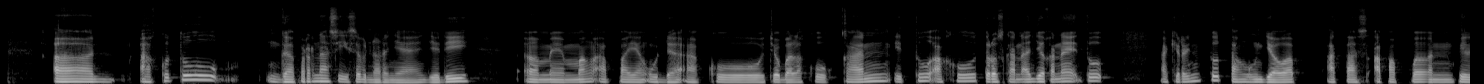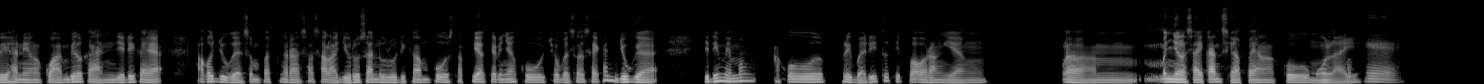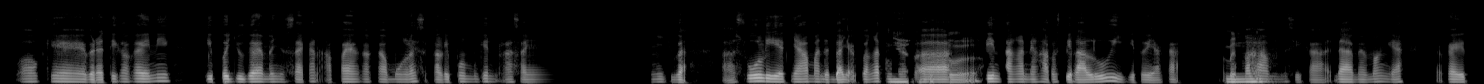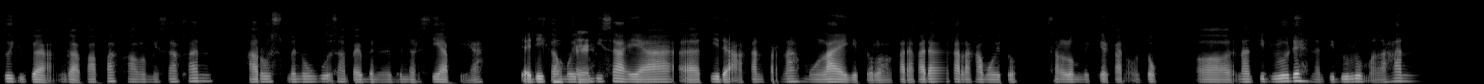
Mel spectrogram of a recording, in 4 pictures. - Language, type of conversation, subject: Indonesian, advice, Bagaimana cara menghadapi rasa takut gagal sebelum memulai proyek?
- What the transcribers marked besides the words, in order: tapping; distorted speech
